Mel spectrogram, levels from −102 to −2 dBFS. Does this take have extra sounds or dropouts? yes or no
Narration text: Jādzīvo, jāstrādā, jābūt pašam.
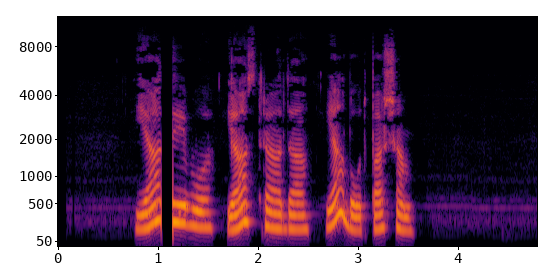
yes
